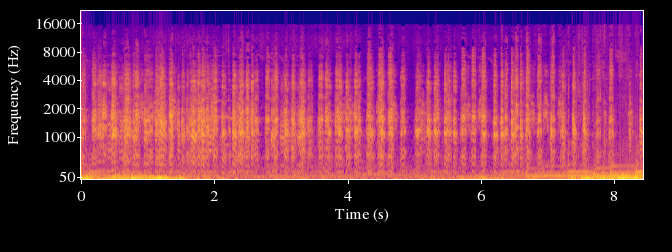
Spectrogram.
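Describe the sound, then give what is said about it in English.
Female Indian runner ducks at a zoo in Dublin quack loudly and continuously, with many harsh, overlapping honking calls in a dense, busy chorus and no talking. “That was the sound of female Indian runner ducks in Dublin Zoo.”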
